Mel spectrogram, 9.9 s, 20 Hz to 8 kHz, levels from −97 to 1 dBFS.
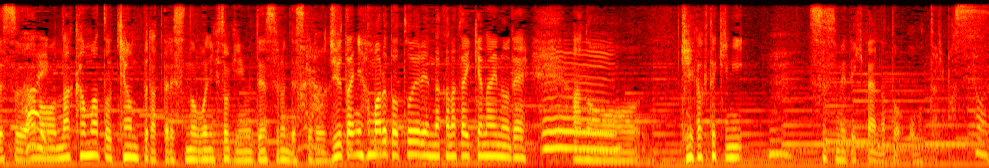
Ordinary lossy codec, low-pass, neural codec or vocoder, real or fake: none; 7.2 kHz; none; real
